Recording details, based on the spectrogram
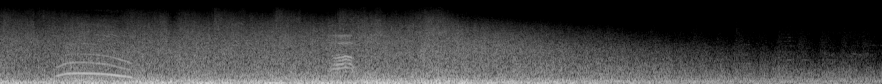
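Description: An Undine Dreadnought blows up in the Star Trek Online game with a huge sustained explosion roar, then a long rumbling decay that slowly fades, a few whistling tones rising over it early on.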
